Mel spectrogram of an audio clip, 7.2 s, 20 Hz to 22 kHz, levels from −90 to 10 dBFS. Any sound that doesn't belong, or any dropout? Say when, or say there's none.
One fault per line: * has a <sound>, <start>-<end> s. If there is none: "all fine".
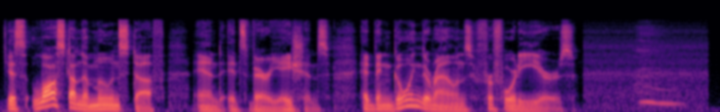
* has a sigh, 6.3-6.9 s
